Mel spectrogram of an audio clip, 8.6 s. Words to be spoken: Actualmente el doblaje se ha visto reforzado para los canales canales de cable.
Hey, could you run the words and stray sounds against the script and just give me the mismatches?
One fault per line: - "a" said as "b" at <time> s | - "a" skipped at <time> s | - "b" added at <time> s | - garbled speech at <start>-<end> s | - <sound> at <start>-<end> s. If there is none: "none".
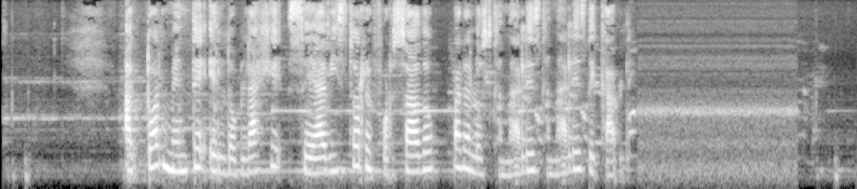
none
